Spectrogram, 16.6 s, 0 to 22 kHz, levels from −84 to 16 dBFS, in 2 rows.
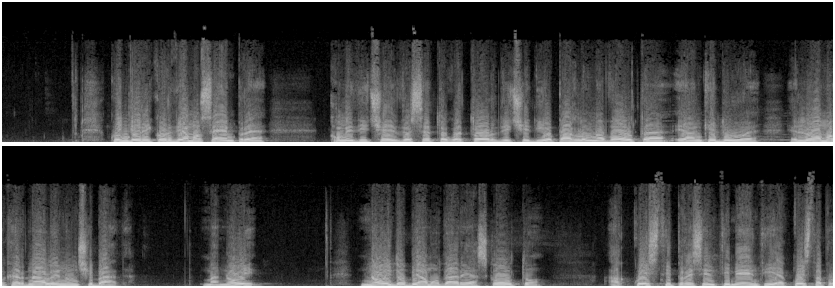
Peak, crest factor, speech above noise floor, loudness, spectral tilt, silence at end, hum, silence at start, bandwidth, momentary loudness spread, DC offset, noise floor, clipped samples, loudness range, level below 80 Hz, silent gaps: -4 dBFS; 8 dB; 43 dB; -12 LUFS; -5 dB/octave; 0 s; none; 0 s; 18 kHz; 8 LU; 2%; -54 dBFS; under 0.1%; 3 LU; -40 dBFS; none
